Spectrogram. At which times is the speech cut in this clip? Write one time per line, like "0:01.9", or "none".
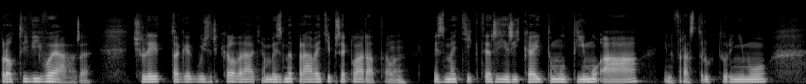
none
